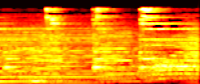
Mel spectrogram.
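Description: Devotional bhajan music: a harmonium holding sustained chords while a mridanga drum keeps a beat of about two strokes a second.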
